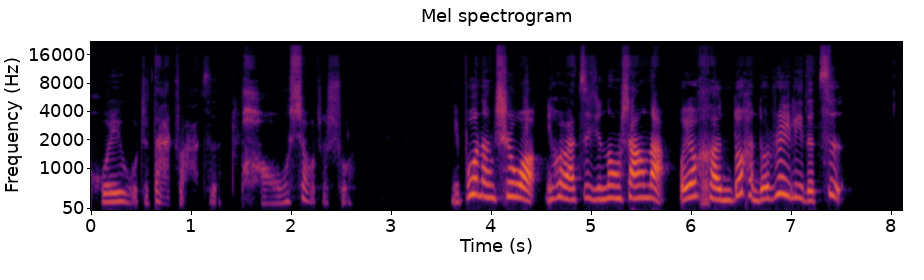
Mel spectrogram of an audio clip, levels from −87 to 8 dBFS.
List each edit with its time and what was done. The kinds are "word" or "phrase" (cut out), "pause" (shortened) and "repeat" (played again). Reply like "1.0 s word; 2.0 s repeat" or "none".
2.7 s pause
